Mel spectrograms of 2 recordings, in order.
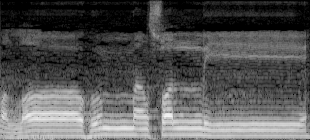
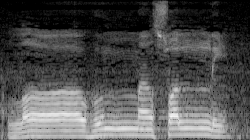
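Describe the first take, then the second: First: The final vowel of sholli is drawn out long. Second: The final vowel of sholli is short, then a stop. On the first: The speaker calls it wrong. "jangan sampai diseret kemudian linya sampai dibaca panjang" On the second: The speaker calls it right. "yang benar Allahumma sholli, ya, berhenti dulu"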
